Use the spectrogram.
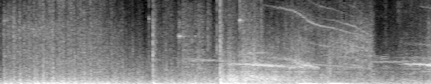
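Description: Infantry gunfire in the war game The Great War, heard as a dense, continuous rattle of massed rifle fire with a few sharper, heavier bangs breaking through.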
